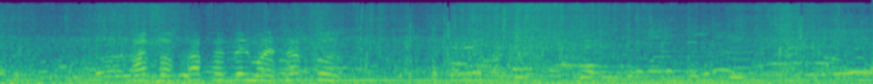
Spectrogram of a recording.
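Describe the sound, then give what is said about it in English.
A boat's engine drones steadily at sea on a crossing of the Mediterranean from Turkey to Greece, water sloshing around the hull, while several people talk loudly over the constant noise. “His route included a perilous boat journey across the Mediterranean from Turkey to Greece, which he documented and later turned into a film.”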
